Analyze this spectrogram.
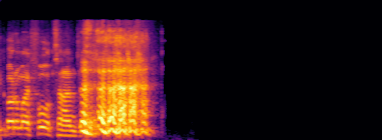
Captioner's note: laughing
